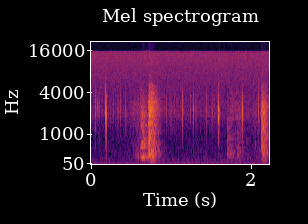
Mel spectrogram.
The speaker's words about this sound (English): is that you slamming the door?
